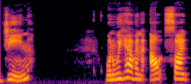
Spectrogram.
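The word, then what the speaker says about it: 人: Hito is sometimes pronounced jin.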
